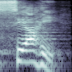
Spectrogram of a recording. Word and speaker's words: syahi: Yes, this is the outer part, and then there is an inner part, which is siahi. Can you please play on siahi?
